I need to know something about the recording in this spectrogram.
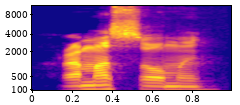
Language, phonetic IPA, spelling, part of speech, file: Russian, [xrəmɐˈsomɨ], хромосомы, noun, Ru-хромосомы.ogg
- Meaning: inflection of хромосо́ма (xromosóma): 1. genitive singular 2. nominative/accusative plural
